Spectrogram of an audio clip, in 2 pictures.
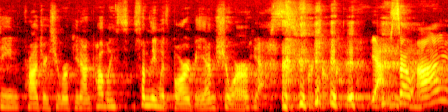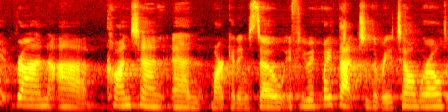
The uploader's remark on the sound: This episode was recorded at the Women in Retail: On the Road Dallas event in July.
